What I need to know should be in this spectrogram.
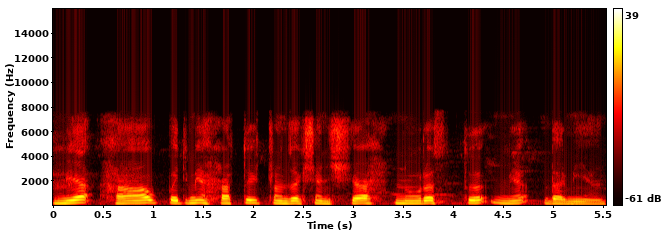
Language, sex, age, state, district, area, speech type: Kashmiri, male, 30-45, Jammu and Kashmir, Kulgam, rural, read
